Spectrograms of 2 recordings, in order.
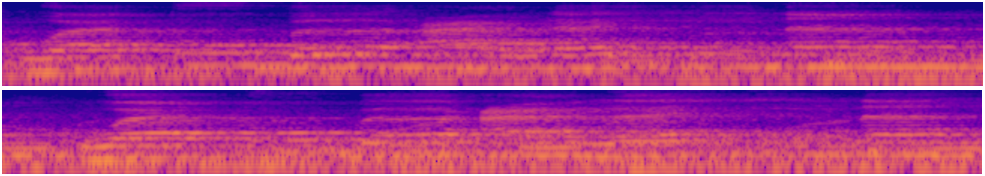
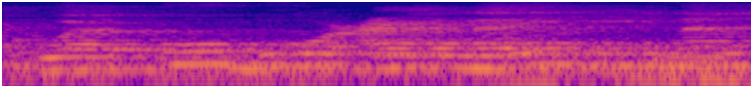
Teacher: Tub, be, enggak tertahan qalqalah, tapi memantul alami, ya.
